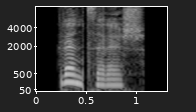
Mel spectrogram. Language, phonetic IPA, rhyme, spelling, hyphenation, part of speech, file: Hungarian, [ˈrɛntsɛrɛʃ], -ɛʃ, rendszeres, rend‧sze‧res, adjective, Hu-rendszeres.ogg
- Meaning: regular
